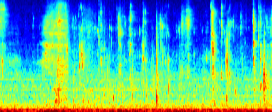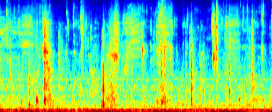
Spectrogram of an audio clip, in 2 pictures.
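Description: Close-miked chewing, biting and lip-smacking of two people eating chicken pieces and other Korean dishes: irregular wet clicks and smacks. A steady low hum runs underneath.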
